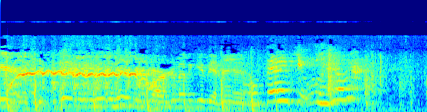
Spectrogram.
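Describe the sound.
A riding horse whinnies loudly while its hooves clip-clop in many uneven steps as the rider dismounts. People talk over the animal.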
